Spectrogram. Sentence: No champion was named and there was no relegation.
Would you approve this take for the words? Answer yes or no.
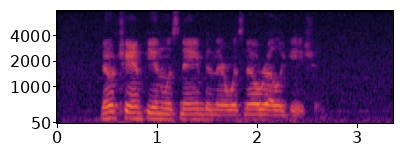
yes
